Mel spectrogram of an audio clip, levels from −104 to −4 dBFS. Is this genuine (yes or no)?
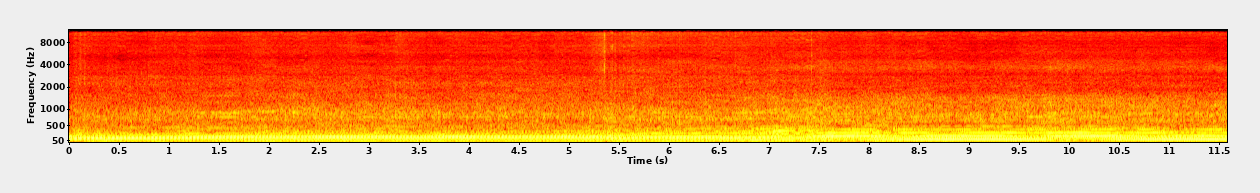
no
